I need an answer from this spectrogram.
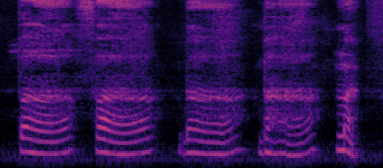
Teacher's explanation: प वर्ग प, फ, ब, भ, म। ये ओष्ठ मीन्स होठों से उच्चारित होने वाले वर्ण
